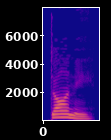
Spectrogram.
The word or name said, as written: doney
